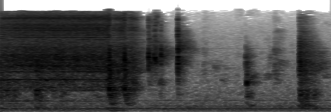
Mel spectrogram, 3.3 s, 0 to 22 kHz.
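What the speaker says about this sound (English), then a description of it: "we're going to take our screwdriver and we're going to take off these screws" A powered screwdriver backs case screws out of a Sharp MX-407FU1 fuser unit, giving a loud buzzing ratchet whir that stops abruptly, followed by several sharp clicks and taps as parts are handled.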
